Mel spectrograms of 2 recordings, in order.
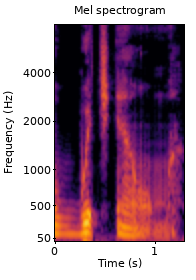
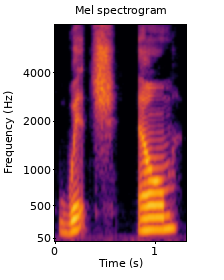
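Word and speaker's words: wych elm: elm i i think it's pronounced witch elm but it's spelled w-y-c-h a particular kind of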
